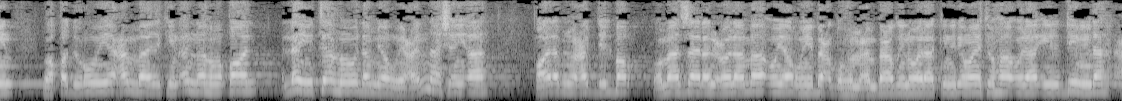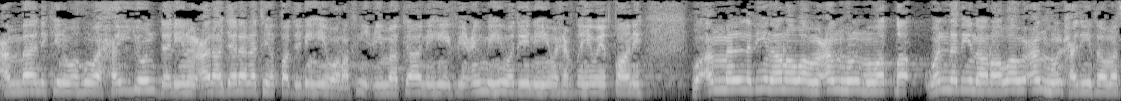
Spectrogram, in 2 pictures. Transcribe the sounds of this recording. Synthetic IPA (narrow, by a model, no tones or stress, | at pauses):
nwɑqɑd̪ɾʊwɪjaʕanmaːlɪkɪnʔanːaɦʊqɑːlː | ajt̪aɦʊlamjɑɾwiʕanːaːʃajʔaː | qɑːlabnʊʕab̚d̪ɪlbɑrˤː | wamaːzaːlalʕʊlamaːʔʊjɑɾˤwiːbɑʕd̪ˤʊhʊmʕanbɑʕd̪ˤɨnwalaːkɪnɾɪwaːjat̪ɦaːʔʊlaːʔɪld͡ʒɪlːaʕanmaːlɪkɪnwaɦʊwaħajːʊnd̪aliːlʊnʕalaːd͡ʒalaːlaqɑd̪ɾɪhɪwɑɾˤɑfiːʕɪmakaːnɪhɪfiːʕɪlmɪhɪwad̪iːnɪhɪwɑħɪfðˤɨhɪwaʔɪd̪̚qɑːnɪh | waʔamːaːalːaðiːnaɾˤɑwawʕanhʊlmʊwɑt̪ˤːɑʔ | walːaðiːnaɾˤɑwawʕanhʊlħad̪iːθawama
